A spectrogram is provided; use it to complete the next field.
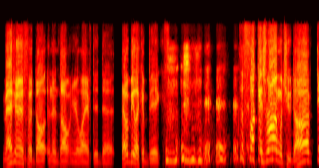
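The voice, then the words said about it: Put-on Philadelphia accent. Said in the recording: “I wanna keep doing the Philly accent, but I'm losing it.”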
